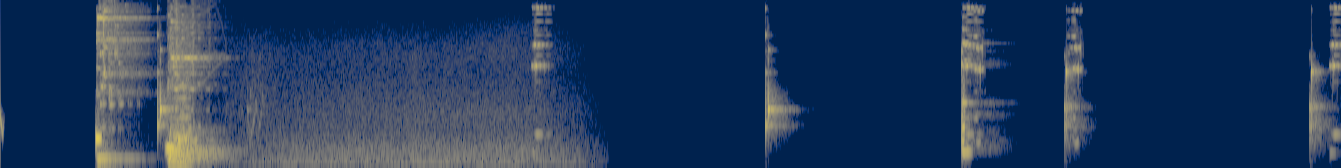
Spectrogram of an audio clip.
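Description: Short electronic chimes sound as menu buttons are tapped.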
